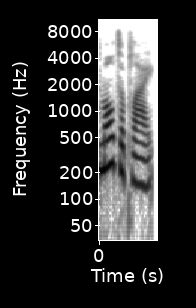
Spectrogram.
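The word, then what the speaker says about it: ×: Sheeran's second studio album, Times pronounced Multiply, was released worldwide on 23 June 2014.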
